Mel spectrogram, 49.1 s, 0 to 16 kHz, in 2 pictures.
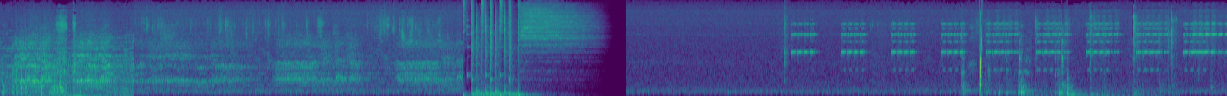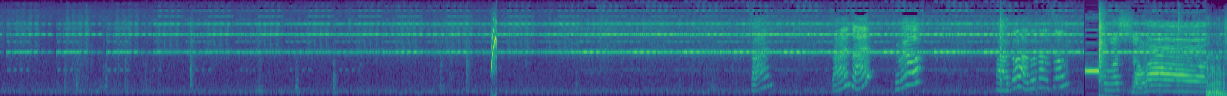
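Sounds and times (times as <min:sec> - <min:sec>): electronic alarm clocks beeping: 0:15.8 - 0:47.6.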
